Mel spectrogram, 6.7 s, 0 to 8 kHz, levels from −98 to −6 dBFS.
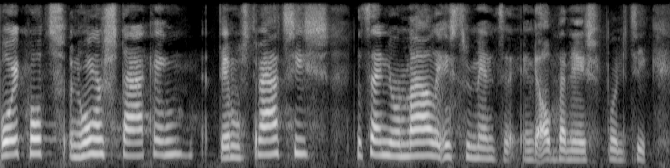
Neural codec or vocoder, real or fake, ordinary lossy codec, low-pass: codec, 16 kHz, 2 kbps, FreqCodec, larger model; fake; none; 7.2 kHz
